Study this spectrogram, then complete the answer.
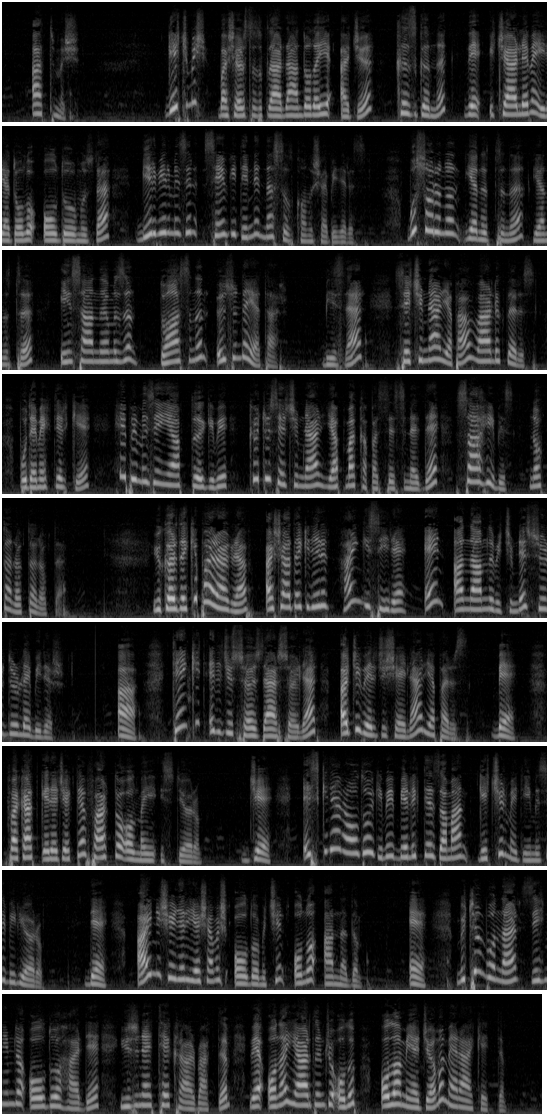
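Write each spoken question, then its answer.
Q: Yukarıdaki paragraf aşağıdakilerin hangisiyle en anlamlı biçimde sürdürülebilir?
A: A: Tenkit edici sözler söyler, acı verici şeyler yaparız.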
